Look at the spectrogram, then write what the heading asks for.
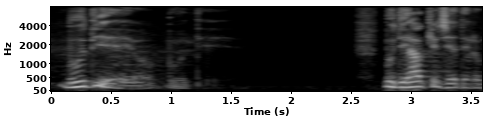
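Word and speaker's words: Moody: 발음 잘해요. 문댕이 아니에요. 무디예요.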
